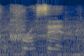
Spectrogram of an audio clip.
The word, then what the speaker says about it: Crossan: How do you pronounce last name as an Irish person? I said Crossan. It's Crossan. Crossan.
